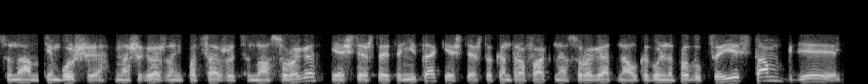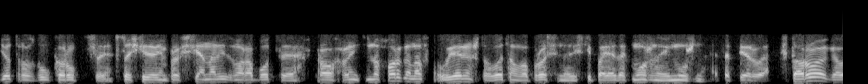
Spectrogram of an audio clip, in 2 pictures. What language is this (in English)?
Russian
